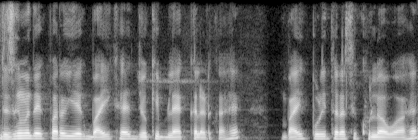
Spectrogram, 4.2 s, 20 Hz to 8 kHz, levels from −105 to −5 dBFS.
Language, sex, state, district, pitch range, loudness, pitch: Hindi, male, Delhi, New Delhi, 105-135 Hz, -17 LUFS, 125 Hz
